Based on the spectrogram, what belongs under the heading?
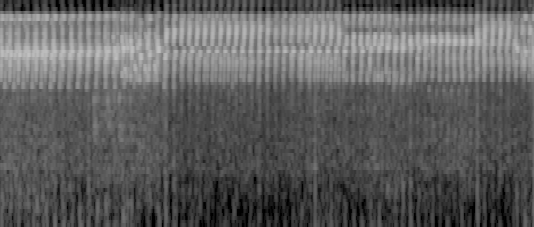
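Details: Lovebird with white beak delivering extended ngekek song, a continuous high rattling trill of rapid pulses that swells and dips in loudness but never stops across nearly seven seconds.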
